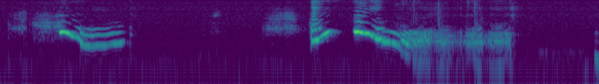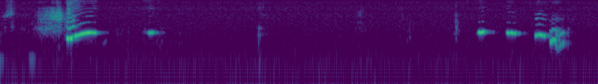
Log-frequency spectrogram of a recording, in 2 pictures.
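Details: Tori, a pet dog, whimpers and howls indoors while begging to eat beef. Whining cries slide downward, including a long wavering howl near the middle, then a few short yips and whimpers toward the end.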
